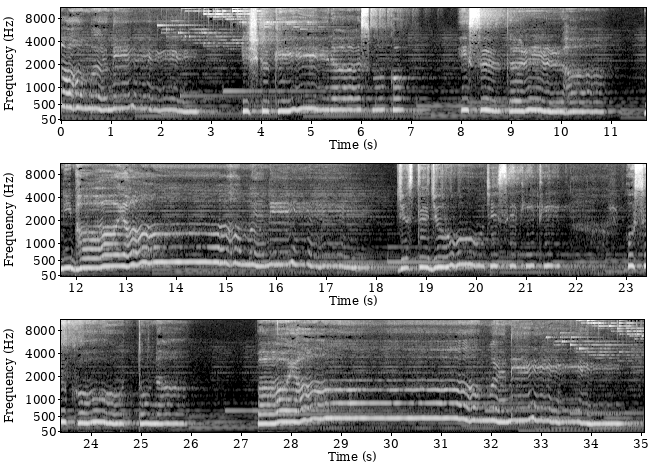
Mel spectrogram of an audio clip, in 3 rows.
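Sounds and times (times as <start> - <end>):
woman singing a long note: 0.0 - 7.0, 27.3 - 35.0
woman singing wordless melody: 0.0 - 26.5, 27.2 - 35.0
soft instrumental accompaniment: 0.0 - 35.0.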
